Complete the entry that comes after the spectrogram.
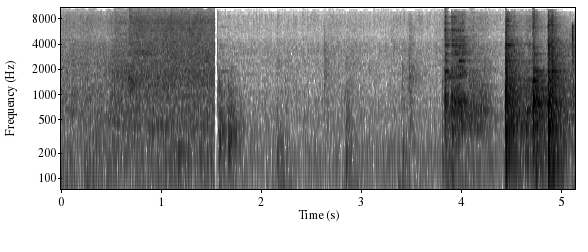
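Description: Black bean sauce with slurry is stirred in a wok over a soft sizzle, with quiet scraping that grows into louder clattering utensil strokes near the end.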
